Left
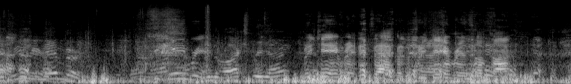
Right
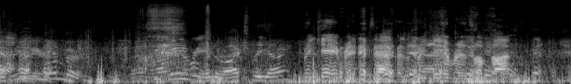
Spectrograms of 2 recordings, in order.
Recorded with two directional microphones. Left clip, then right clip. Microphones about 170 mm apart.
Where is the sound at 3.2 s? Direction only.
55° right (ahead or behind).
